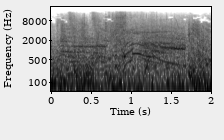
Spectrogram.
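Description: Blaster shots fire in rapid bursts with sparks crackling.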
